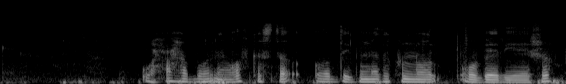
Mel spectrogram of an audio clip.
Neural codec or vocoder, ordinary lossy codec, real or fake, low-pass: none; MP3, 48 kbps; real; 7.2 kHz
